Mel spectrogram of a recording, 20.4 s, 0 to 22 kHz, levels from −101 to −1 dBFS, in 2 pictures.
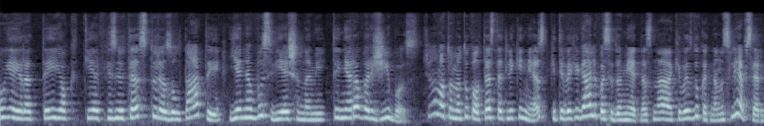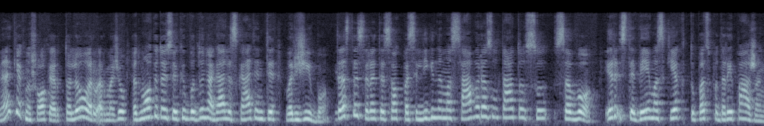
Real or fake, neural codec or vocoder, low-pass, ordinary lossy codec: real; none; 14.4 kHz; AAC, 48 kbps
